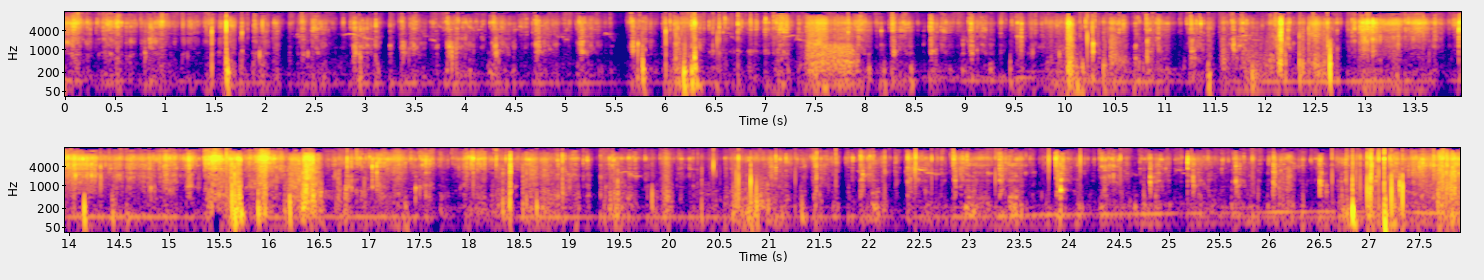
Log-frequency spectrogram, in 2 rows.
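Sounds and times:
pig chewing lettuce: 0.0s - 27.9s
pig smacking lips: 0.0s - 27.9s.

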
